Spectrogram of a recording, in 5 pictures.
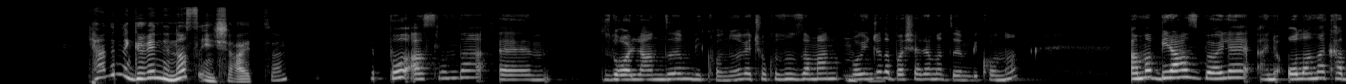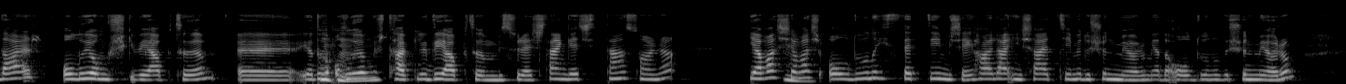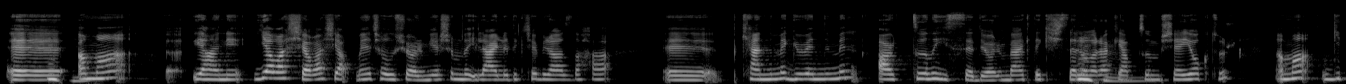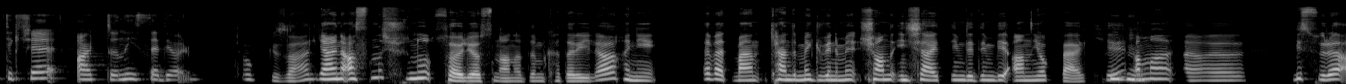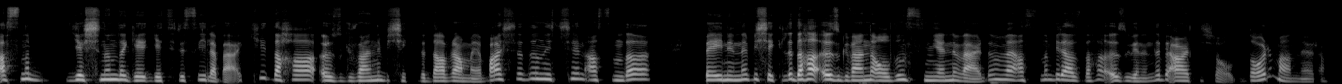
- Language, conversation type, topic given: Turkish, podcast, Kendine güvenini nasıl inşa ettin?
- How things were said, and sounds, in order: tapping; laughing while speaking: "oluyormuş"; other background noise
